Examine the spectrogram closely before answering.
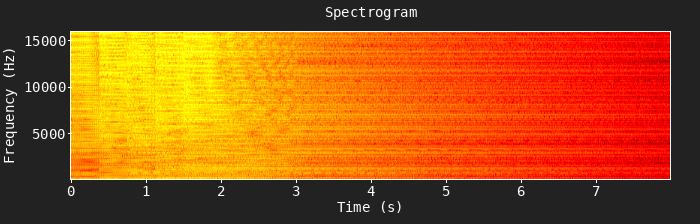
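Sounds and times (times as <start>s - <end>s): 
oscillator effects: 0.0s - 4.3s.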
